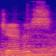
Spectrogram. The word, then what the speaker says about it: Jervis Bay: it in writing in his letters that it's pronounced jervis that needs to go viral busted as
